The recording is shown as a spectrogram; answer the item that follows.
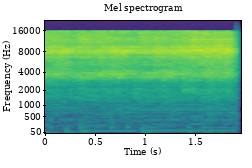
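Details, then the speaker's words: Arm liposuction (arm contouring) under local anesthesia in a female patient using a small vibrating, power-assisted suction cannula: harsh mechanical rattling hum with a loud suction hiss as the cannula runs. "this is the vibrating suction which i use and look at how small it is really it's not that big"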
